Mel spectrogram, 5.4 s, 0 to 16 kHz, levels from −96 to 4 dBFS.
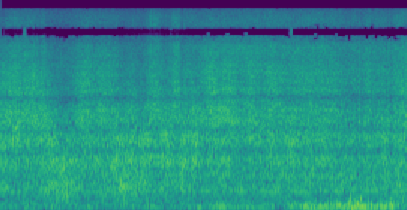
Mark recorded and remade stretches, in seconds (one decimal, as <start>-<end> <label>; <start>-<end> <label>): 0.0-0.9 remade; 0.9-1.6 recorded; 1.6-2.5 remade; 2.5-5.4 recorded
